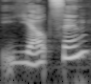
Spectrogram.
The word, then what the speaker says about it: Yeltsin: You also had a song, Our Generation, serving as the anthem in President Boris Yeltsin.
